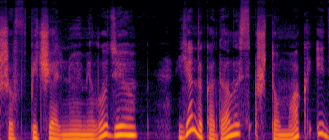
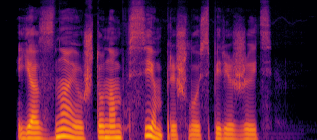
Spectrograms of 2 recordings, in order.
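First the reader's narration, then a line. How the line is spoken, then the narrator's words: Cold, cutting interruption. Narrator (Russian): Холодно оборвал ее Устин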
